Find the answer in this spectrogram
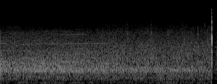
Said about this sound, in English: Here is Upton, and the crowd coming to life.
